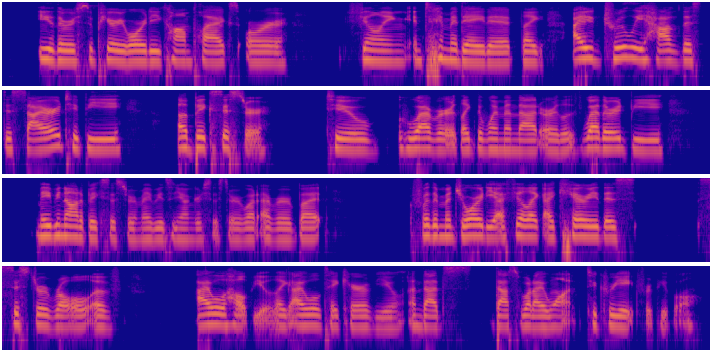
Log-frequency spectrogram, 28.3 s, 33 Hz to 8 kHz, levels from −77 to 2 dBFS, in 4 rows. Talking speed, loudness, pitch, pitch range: 155 wpm, -28 LUFS, 165 Hz, 150-175 Hz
